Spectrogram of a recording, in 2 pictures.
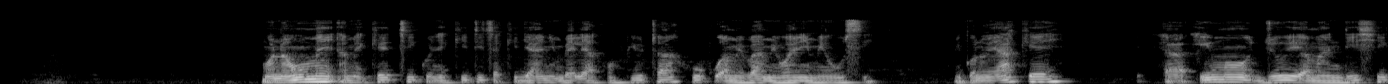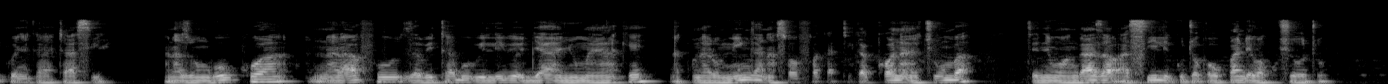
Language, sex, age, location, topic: Swahili, male, 18-24, Nairobi, education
